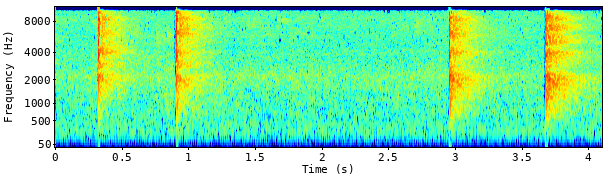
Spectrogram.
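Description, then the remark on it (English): A mantis shrimp punching its prey: four sharp, loud cracks in two pairs, each snapping out and quickly fading, over a steady background hiss. “So we're going to give you the sound that a mantis shrimp makes when it punches something to death.”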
